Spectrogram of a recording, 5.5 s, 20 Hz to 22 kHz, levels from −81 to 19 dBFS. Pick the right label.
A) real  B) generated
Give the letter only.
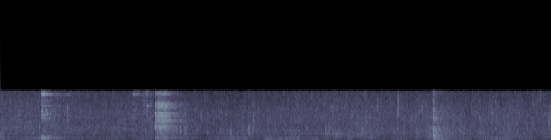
A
